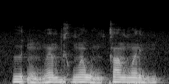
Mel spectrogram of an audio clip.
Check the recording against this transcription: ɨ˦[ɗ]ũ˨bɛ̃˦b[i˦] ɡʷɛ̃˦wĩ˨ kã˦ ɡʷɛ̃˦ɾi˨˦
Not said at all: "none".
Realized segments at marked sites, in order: ɗ, i˦

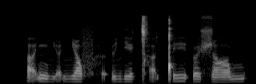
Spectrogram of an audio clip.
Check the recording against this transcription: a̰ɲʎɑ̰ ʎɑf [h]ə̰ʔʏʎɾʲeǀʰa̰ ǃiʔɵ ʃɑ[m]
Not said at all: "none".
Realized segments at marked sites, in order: h, m

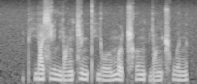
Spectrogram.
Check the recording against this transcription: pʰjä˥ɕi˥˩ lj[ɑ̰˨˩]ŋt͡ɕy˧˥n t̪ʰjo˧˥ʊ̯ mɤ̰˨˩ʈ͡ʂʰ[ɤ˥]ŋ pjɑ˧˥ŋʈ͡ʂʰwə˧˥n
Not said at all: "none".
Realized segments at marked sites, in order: ɑ˧˥, ɤ˥˩

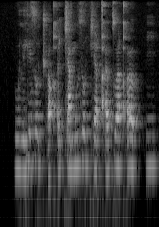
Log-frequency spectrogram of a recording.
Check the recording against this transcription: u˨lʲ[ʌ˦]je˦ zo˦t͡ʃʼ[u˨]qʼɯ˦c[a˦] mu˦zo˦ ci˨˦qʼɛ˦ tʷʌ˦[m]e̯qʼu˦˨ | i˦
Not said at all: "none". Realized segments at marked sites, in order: ʌ˦, u˨, a˦, none

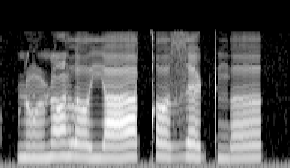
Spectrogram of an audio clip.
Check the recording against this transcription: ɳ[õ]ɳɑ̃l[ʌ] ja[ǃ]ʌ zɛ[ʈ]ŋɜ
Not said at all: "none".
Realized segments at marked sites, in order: õ, ʌ, ǃ, ʈ

